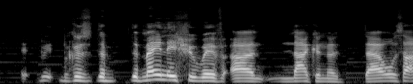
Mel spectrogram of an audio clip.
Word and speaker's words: Naganadel: It's just Alolan Ninetales with Aurora Veil just makes because the main issue with Naganadel, is that how you say it?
